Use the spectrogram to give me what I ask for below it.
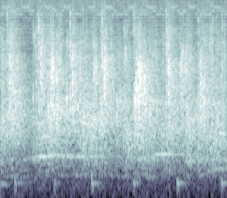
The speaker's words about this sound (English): Why don't we applaud the Lord for his goodness?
